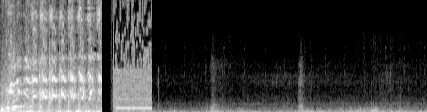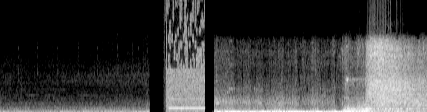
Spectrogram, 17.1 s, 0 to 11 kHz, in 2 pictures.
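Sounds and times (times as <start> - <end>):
road and rain noise inside car: 3.1 - 11.6.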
